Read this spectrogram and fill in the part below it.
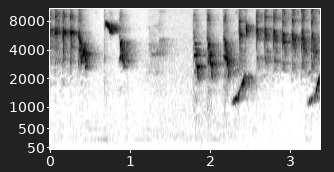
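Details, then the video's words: Long-tailed shrike song used for training other birds: a varied run of high chirps and slurred whistles, a brief pause, then rising whistled sweeps mixed with rapid chatter. "PANCINGAN MASTERAN BURUNG CENDET"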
